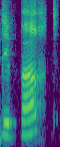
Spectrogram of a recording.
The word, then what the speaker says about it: départ: Le le départ en vacances. Le départ le départ à la fin du mot est une lettre muette. On la prononce pas, on la lit pas.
